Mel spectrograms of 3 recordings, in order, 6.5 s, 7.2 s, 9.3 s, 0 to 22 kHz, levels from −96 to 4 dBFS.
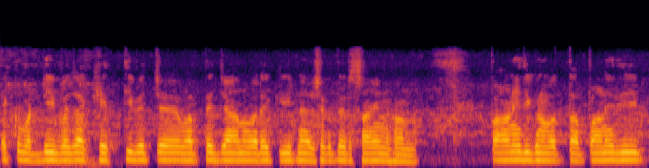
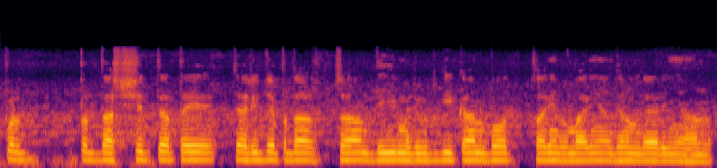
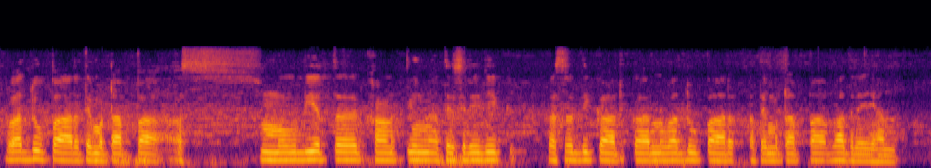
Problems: constant background noise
